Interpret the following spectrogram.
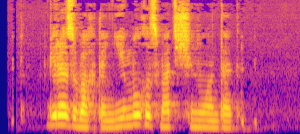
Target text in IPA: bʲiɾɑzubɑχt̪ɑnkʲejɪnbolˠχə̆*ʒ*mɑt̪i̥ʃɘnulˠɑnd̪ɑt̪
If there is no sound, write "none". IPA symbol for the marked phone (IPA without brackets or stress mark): z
